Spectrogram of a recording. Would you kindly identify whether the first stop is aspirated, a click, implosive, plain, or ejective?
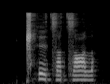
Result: click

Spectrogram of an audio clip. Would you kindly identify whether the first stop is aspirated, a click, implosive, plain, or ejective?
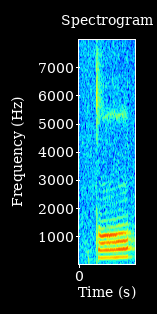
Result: plain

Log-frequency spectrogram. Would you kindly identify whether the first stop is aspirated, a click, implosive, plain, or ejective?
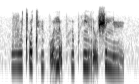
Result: ejective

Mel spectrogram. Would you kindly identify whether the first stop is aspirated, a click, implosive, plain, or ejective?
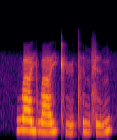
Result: aspirated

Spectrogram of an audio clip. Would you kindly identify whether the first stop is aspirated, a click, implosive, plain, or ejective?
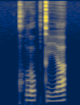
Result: aspirated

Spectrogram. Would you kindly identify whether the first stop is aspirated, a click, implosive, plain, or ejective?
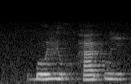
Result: implosive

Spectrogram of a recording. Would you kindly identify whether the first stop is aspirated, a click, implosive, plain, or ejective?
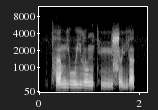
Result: aspirated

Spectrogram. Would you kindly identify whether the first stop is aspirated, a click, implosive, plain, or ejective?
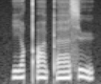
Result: ejective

